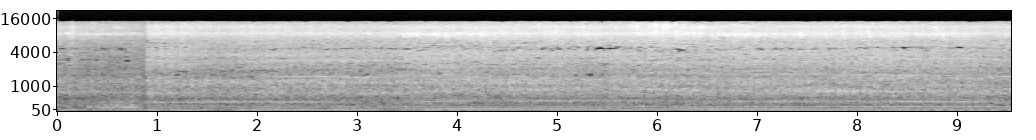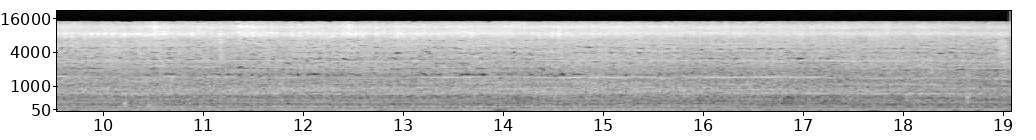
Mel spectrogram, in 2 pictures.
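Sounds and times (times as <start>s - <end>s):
tractor diesel engine running: 0.0s - 19.0s.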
